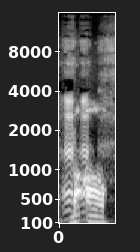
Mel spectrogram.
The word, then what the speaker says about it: Baal: There are Canaanite myths that place the activities of Baal, I only say it that way so scholars know that I know that that's how you're supposed to pronounce it, Baal.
